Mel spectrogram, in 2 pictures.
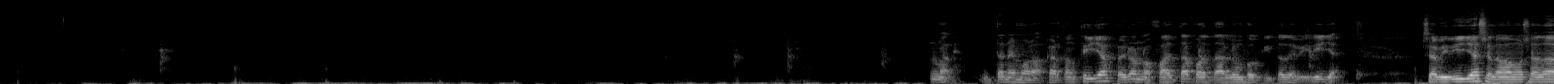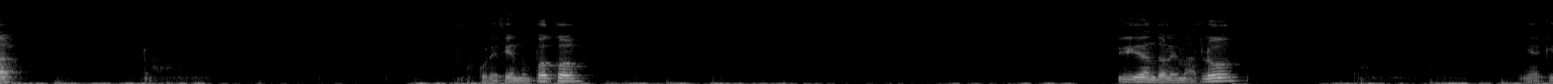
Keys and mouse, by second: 3.3-6.5 drag, 6.5-16.4 middle drag, 16.4 click.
